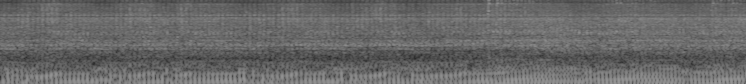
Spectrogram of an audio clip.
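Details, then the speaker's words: Predator generator with many hours that began surging after running for a week and running out of gas; carburetor cleaned and tightened without fixing it. Engine note hunts up and down; cause was a misadjusted idle screw limiting the electronic idle, readjusted. "it was actually just this little idle screw right here with it it uh allows the electronic idle to do its thing but this here keeps it from going too far i adjusted that it runs fine"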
